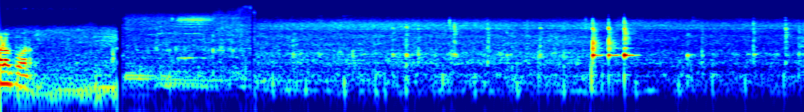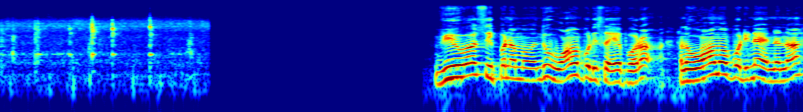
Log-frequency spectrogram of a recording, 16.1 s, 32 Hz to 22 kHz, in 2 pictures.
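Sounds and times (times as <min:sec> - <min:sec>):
batter sizzling in hot oil: 0:01.2 - 0:10.2
ladle clinking against pan: 0:05.4 - 0:09.7.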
